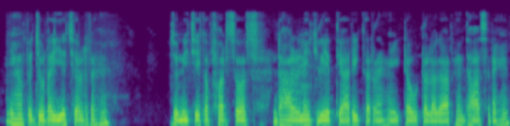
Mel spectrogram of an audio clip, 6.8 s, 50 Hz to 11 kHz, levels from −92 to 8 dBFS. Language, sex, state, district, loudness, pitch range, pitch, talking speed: Hindi, male, Chhattisgarh, Sarguja, -15 LUFS, 105-120 Hz, 110 Hz, 230 wpm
